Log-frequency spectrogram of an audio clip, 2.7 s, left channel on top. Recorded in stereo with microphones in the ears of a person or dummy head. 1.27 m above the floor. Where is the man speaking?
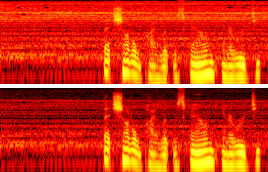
5° left (ahead or behind).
